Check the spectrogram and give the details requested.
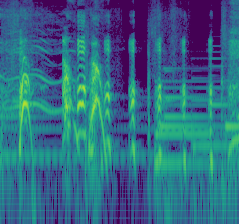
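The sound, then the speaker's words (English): A person imitates a dog barking: a quick run of five or six loud, yappy woofs, followed by a few softer, fading yelps. “Well fetched, you are quite good at being a dog.”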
